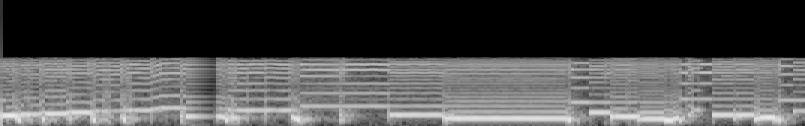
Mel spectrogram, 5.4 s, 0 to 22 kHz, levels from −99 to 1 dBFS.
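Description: From 1.24 to 1.44 s there is a call audio freeze. The sound does not drop out. Instead, the last moment before 1.24 s is held and continued as a buzz or hiss that fades over about 184 ms, without reaching silence. When playback resumes it continues from exactly where it stopped, so nothing is lost; the clip has a gap inserted and everything after it runs about 184 ms late. This is likely packets delayed in transit, emptying the jitter buffer on the G.711 mu-law call path while the receiver concealed the wait.

From 3.69 s to the end of the clip there is a time-stretched section. Here the audio is squeezed to run at 1.78 times its original pace, while the pitch stays where it was. The change is abrupt, and the final stretch sounds rushed against what precedes it. This is likely software shortening the audio to fit a set length, holding pitch by discarding short slices of the signal instead of resampling it.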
